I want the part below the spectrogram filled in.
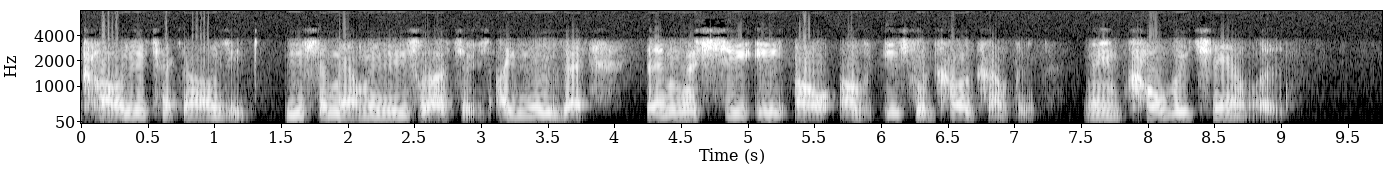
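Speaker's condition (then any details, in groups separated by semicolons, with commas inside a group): Voice box damage from tracheostomy; 1-2 week coma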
